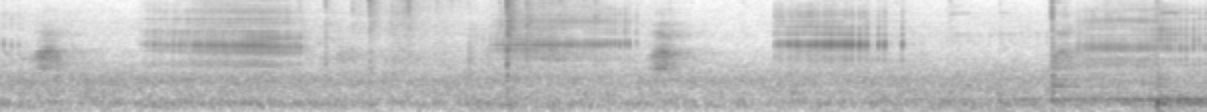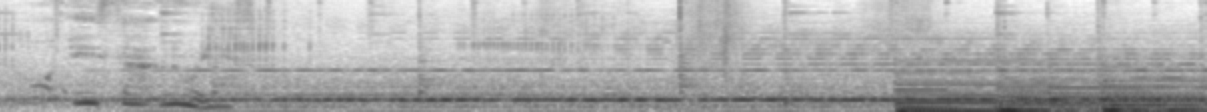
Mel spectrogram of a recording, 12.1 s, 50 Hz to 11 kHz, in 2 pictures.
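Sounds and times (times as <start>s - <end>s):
gliding squeaks: 0.0s - 1.6s, 3.8s - 10.8s
tree creaking: 0.0s - 11.0s.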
